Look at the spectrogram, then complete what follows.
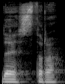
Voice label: "Destra", Italian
